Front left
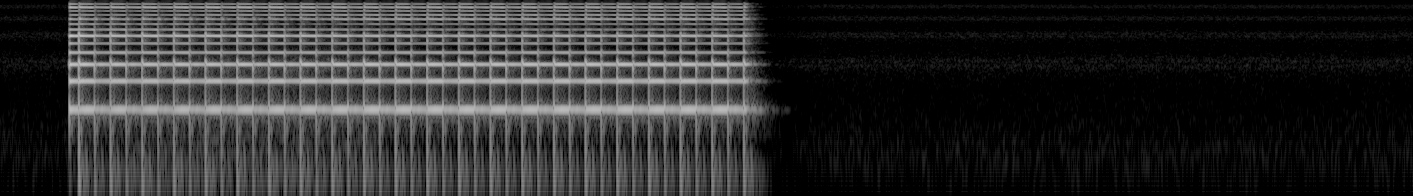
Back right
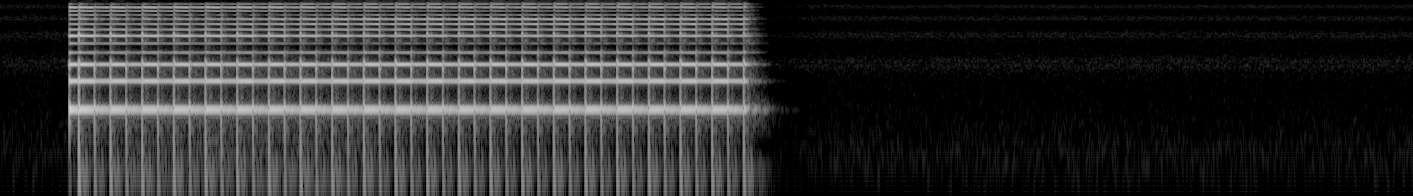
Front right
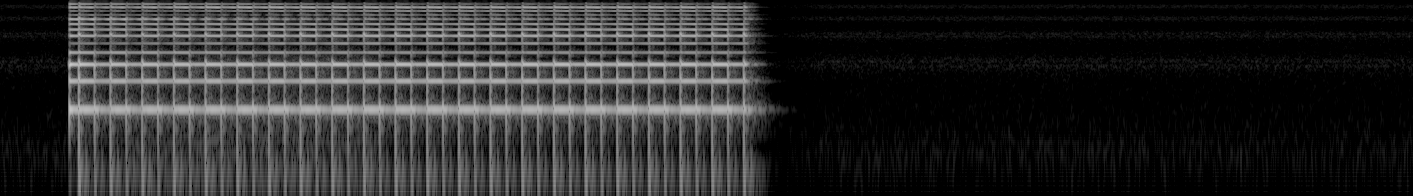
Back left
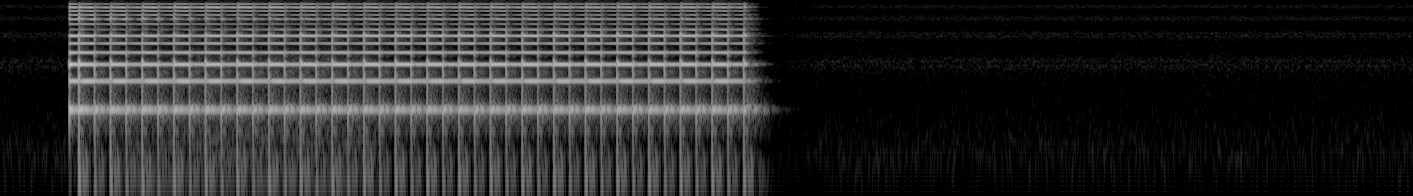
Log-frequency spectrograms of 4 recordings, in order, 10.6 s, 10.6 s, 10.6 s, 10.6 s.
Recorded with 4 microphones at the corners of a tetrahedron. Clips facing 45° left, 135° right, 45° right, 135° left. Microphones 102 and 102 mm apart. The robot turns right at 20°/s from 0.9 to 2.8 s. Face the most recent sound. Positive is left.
turn(degrees=-75)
